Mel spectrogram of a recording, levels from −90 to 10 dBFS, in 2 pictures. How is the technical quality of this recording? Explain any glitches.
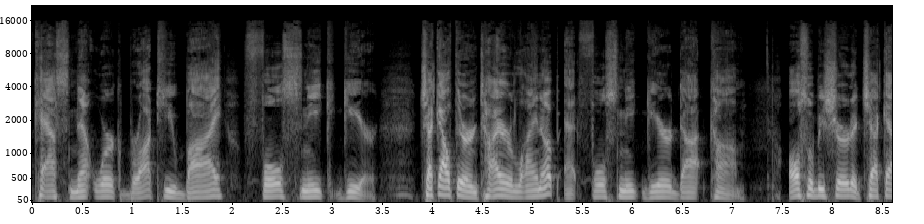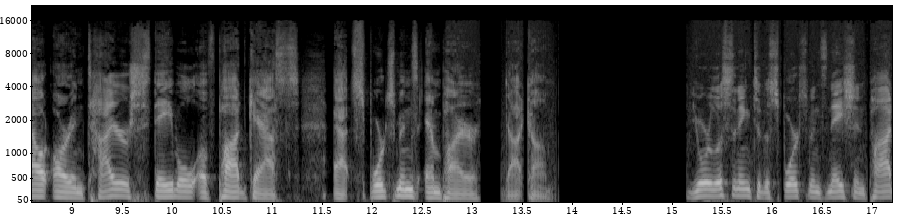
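The recording has one glitch. From 12.74 s to the end at 17.20 s, the speech turns grainy. This is likely low bit depth without dither, consistent with 8-bit rounding. The error follows the speech, so quiet stretches crackle or drop out. The grit sits roughly 35 dB below the speech.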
